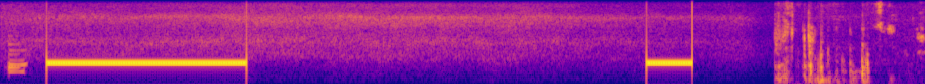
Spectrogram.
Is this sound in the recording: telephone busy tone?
yes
